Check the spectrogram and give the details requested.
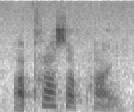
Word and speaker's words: Proserpine: 그런데 이제 영어식 발음은 프로서파인. 영어식 발음은 이제 프로서파인이 되는 것이죠.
